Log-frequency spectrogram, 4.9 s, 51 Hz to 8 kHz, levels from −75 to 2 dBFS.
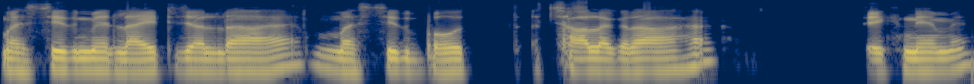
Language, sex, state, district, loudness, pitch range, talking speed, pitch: Hindi, male, Bihar, Araria, -16 LUFS, 115-120 Hz, 170 wpm, 120 Hz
